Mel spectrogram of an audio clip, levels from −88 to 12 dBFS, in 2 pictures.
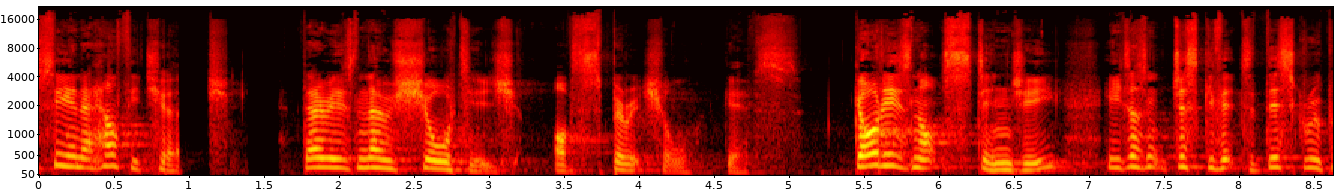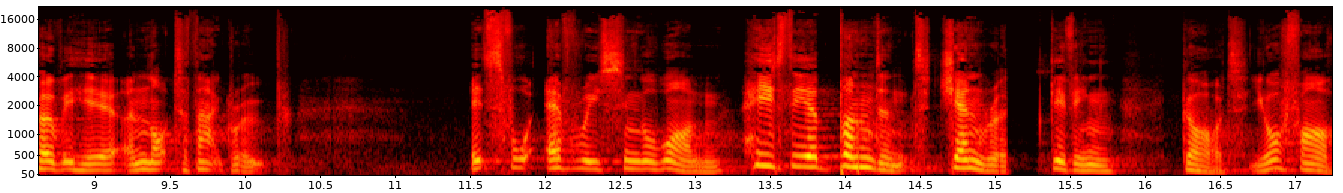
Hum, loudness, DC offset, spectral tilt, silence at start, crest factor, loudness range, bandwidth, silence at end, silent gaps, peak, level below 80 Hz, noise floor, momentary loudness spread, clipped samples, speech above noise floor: none; -25 LUFS; under 0.1%; -3.5 dB/octave; 0 s; 26 dB; 7 LU; over 20 kHz; 0 s; none; -2 dBFS; -68 dBFS; -67 dBFS; 15 LU; under 0.1%; 42 dB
